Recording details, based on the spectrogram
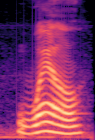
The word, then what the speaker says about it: well: La pronunciación fonética de all right sería O-L, R-A-I-T, all right. La siguiente frase o marcador es well. Well significa bueno. La pronunciación fonética de este sería U-E-L, well.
